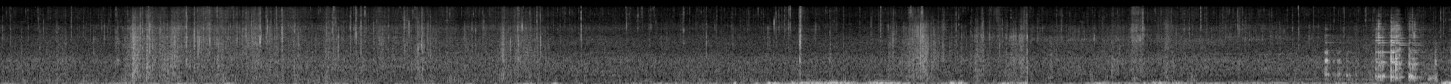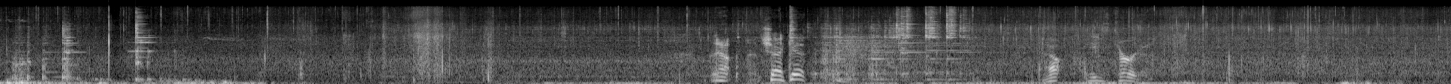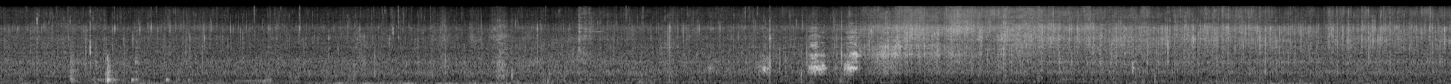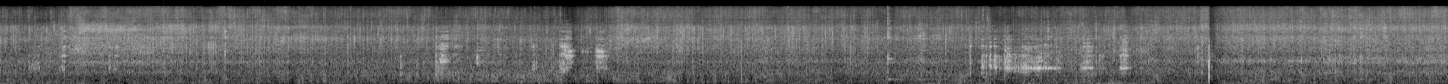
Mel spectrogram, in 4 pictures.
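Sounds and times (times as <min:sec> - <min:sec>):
fish sizzling in oil: 0:00.0 - 0:58.0
metal spatula scraping pan: 0:22.5 - 0:24.4, 0:47.9 - 0:49.8, 0:52.4 - 0:55.1.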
